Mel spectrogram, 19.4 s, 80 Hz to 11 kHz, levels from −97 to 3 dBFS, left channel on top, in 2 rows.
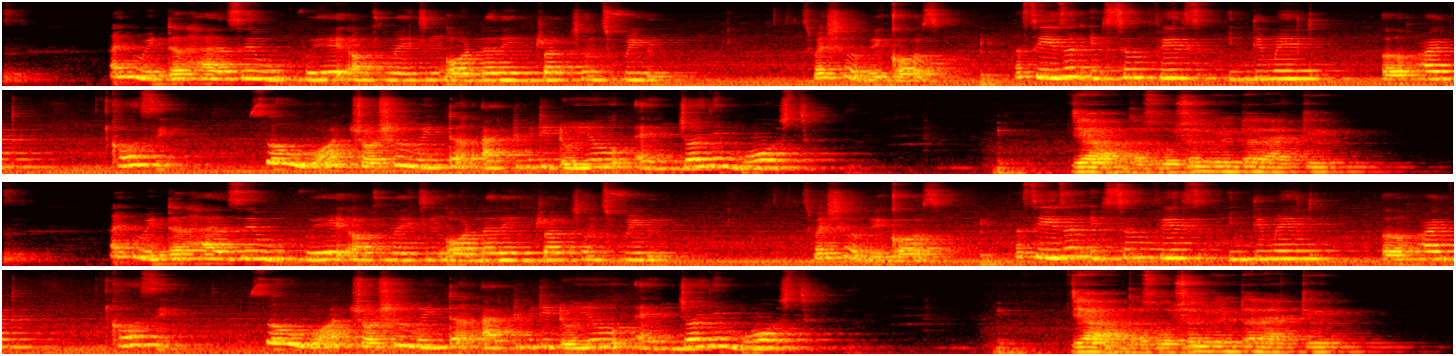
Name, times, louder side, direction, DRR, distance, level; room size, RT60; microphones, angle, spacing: voice 1, 0.7-4.4 5.4-6.2 6.5-8.7 9.2-9.7 10.4-10.8 11.4-14.9 16.3-16.4, left 1 dB, 10° left, 2 dB, 0.3 m, -27 dB
sound 1, 1.7-14.0, equal, 90° right, 0.7 m, -43 dB
voice 2, 16.8-18.5, equal, 40° right, -3 dB, 0.7 m, -29 dB
2.4 x 2.2 x 4.0 m, 0.85 s
head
